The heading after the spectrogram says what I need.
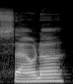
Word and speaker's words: sauna: It is truly the correct way to pronounce sauna, and it's the only Finnish word that is well known by Americans.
